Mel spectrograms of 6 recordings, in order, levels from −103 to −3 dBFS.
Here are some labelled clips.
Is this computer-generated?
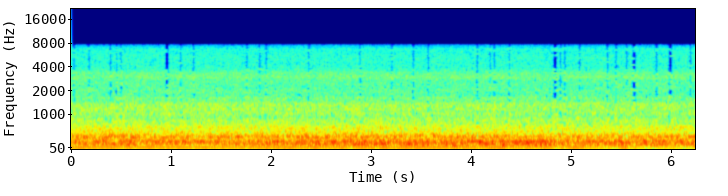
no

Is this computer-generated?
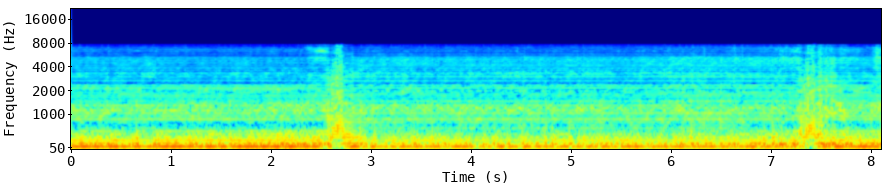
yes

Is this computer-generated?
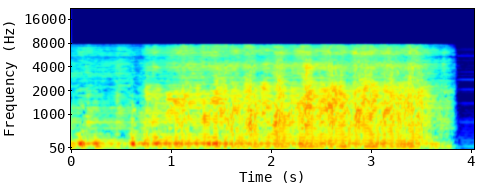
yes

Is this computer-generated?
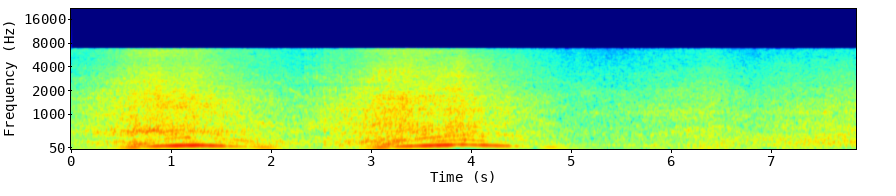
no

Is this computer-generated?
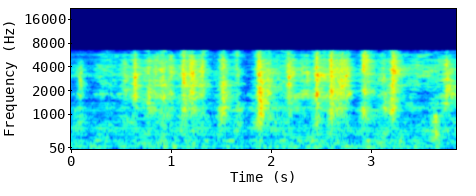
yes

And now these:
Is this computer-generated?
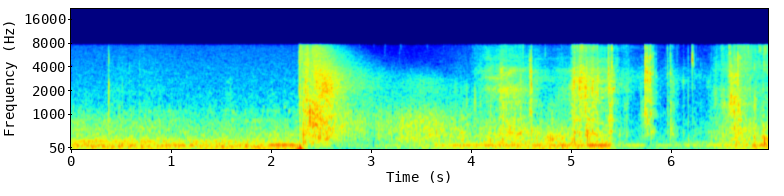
no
